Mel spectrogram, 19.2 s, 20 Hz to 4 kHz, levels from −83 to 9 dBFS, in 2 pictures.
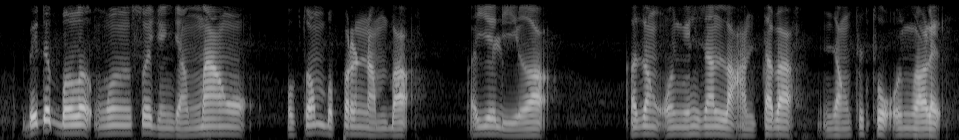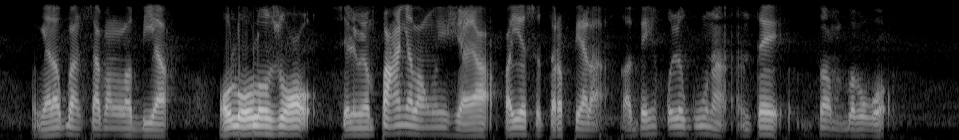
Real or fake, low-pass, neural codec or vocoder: real; 3.6 kHz; none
